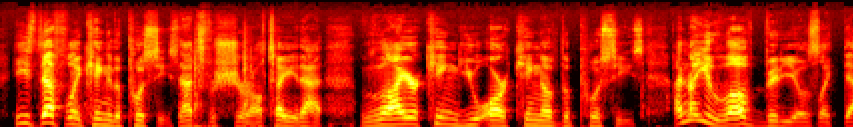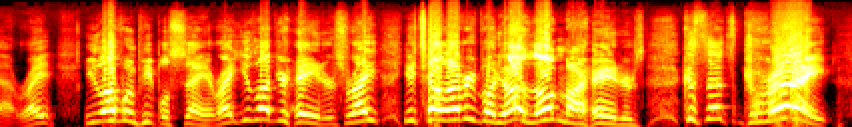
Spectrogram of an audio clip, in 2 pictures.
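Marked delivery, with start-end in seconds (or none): 10.1-12.5 stress landing on the wrong, odd word. Mocking how a fitness influencer talks: imitating Liver King's odd word emphasis. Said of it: "he puts emphasis on the wrong word".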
